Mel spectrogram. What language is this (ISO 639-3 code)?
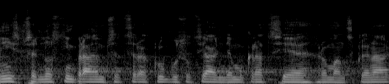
ces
